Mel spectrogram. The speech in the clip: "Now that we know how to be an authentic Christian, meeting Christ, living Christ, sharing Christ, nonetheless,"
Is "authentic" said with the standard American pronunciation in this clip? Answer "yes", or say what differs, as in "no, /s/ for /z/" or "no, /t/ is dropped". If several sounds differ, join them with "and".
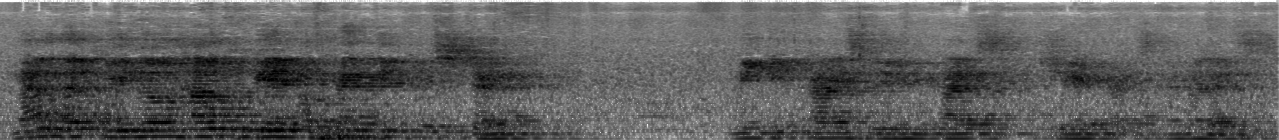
no, /f/ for /θ/ and /s/ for /t/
